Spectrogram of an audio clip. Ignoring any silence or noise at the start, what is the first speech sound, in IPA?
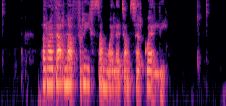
ə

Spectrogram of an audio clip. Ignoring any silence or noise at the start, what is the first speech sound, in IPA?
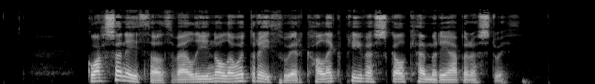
ɡ̥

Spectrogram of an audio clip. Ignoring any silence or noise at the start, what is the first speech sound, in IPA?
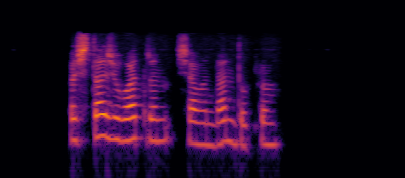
ɤ̆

